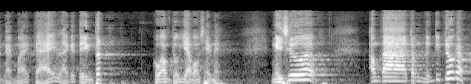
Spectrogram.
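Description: Preacher in an echoing hall. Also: male voice, medium pitch. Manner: lively, asks the audience questions. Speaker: Buddhist preacher. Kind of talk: storytelling sermon. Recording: echoey hall with long reverb.

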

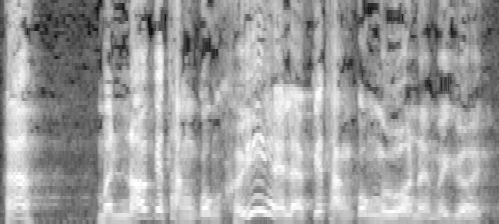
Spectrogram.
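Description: A man's voice: sits high, expressive, quick pace. A man, a Buddhist monk, preaching to a hall of followers in a playful way, laughing often and quizzing the audience. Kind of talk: sermon.

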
